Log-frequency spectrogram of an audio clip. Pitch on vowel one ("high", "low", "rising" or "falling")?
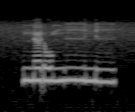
low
